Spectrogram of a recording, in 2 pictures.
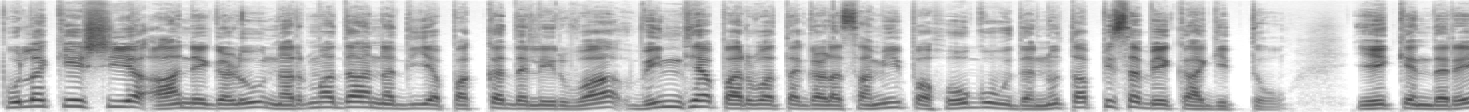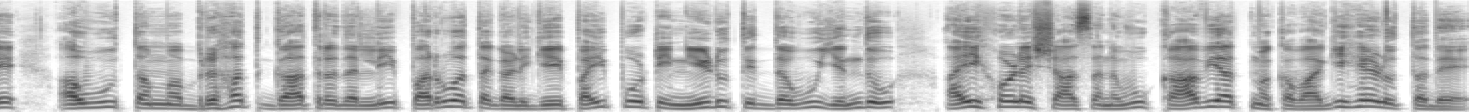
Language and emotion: Kannada, neutral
